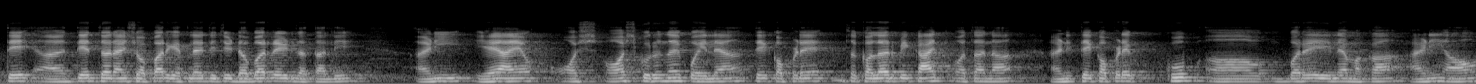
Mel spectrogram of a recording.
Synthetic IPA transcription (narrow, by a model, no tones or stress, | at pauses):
t̪et̪et͡sd͡zəɾãj̃ɕɔpaɾɡʱet̪lat̪at͡ɕiːɖəbəlːeɽd͡zat̪aliː | aɽ̃iɦeaɦe | ɔɕɔɕkəɾuːnːajpəiljat̪ekəpɽet͡səkələɾbʱiːkajt̪ʋət͡sana | aɽ̃it̪ekəpɽe | kʰuːp | bəɾejeljam̤əkaaɽ̃iãw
